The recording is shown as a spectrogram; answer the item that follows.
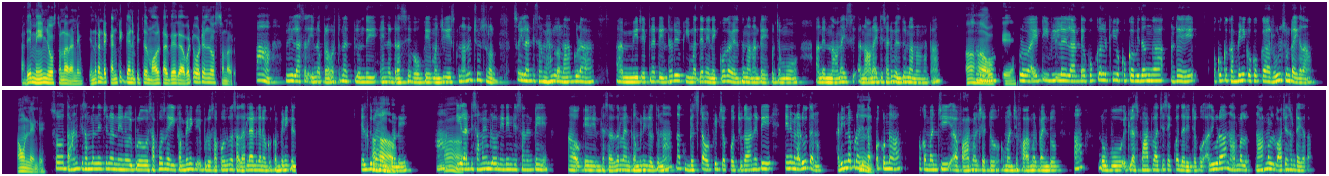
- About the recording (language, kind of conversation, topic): Telugu, podcast, సోషల్ మీడియా మీ లుక్‌పై ఎంత ప్రభావం చూపింది?
- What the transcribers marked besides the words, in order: in English: "మెయిన్"; in English: "డ్రెస్"; in English: "సో"; chuckle; in English: "ఇంటర్యుకి"; in English: "నాన్ ఐటీ సైడ్"; tapping; in English: "సో"; in English: "ఐటీ ఫీల్డ్"; in English: "రూల్స్"; in English: "సో"; in English: "సపోజ్‌గా"; in English: "సపోజ్‌గా సదర్లాండ్"; in English: "సదర్లాండ్ కంపెనీకెళ్తున్నా"; in English: "బెస్ట్ అవుట్‌ఫిట్"; in English: "ఫార్మల్"; in English: "ఫార్మల్"; in English: "స్మార్ట్"; in English: "నార్మల్, నార్మల్ వాచెస్"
